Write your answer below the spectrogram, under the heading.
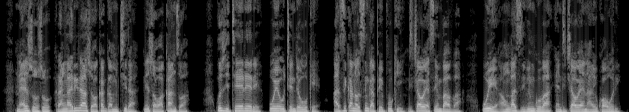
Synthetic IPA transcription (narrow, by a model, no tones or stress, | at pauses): naiʐo̞ʐo̞raŋɡaɾiraʐawakaɡʱamut͡ʃiɾane̞ʐawakaːnzwa | uʐitʰe̞ːɾe̞ɾeuje̞ute̞nde̞uːke̞ | as̬ikanausiŋɡape̞pukindit͡ʃaujase̞mbaːvʱa | uje̞ɦauŋɡaziʋiŋɡuʋajandit͡ʃaujanajo̞kwauːɾi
